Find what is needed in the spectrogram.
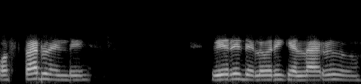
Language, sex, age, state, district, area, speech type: Telugu, female, 18-30, Telangana, Peddapalli, rural, conversation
